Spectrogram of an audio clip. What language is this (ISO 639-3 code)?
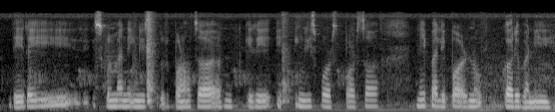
nep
